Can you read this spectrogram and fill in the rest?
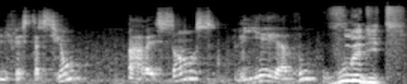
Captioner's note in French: Voix trafiquée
